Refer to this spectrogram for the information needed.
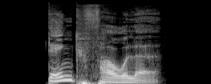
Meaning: inflection of denkfaul: 1. strong/mixed nominative/accusative feminine singular 2. strong nominative/accusative plural 3. weak nominative all-gender singular
- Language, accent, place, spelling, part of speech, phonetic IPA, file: German, Germany, Berlin, denkfaule, adjective, [ˈdɛŋkˌfaʊ̯lə], De-denkfaule.ogg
